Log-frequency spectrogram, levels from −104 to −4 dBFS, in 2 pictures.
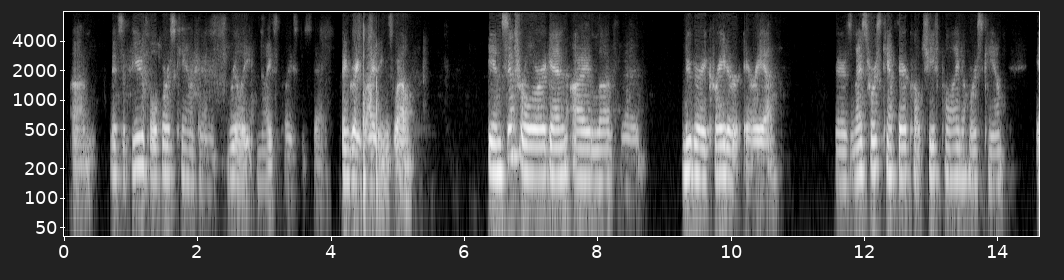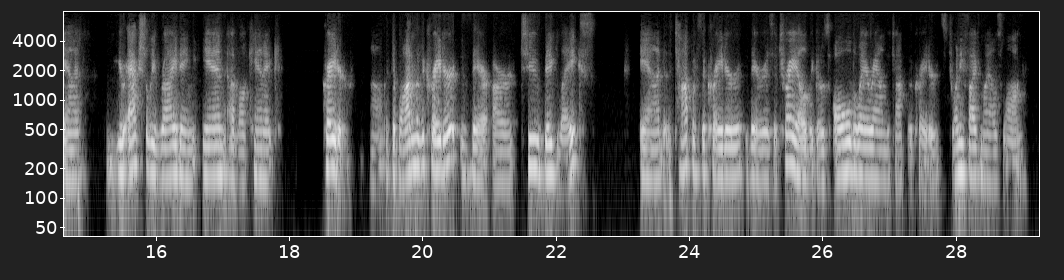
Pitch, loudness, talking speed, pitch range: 170 Hz, -22 LUFS, 170 wpm, 160-195 Hz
